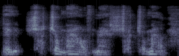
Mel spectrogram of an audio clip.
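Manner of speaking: high, soft, half-whispered plea to shut up; urgent hushed warning. Retold or imitated. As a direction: hiss a frantic warning under the breath. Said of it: "I said".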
